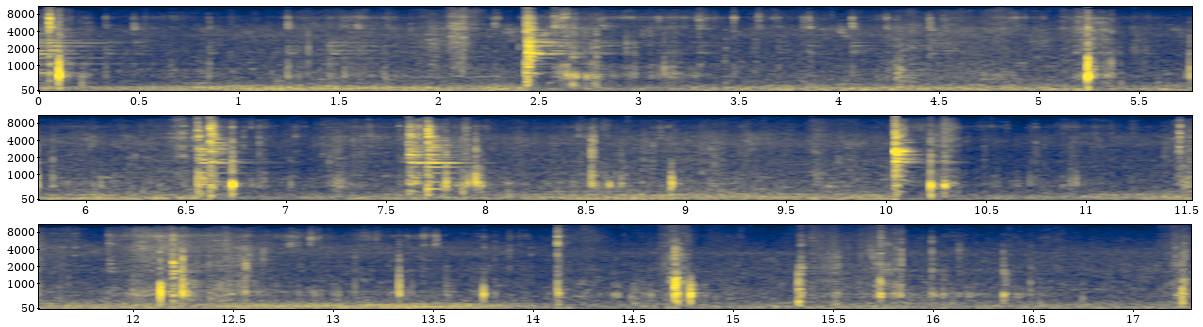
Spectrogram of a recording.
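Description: Salad being tossed by hand and with a wooden spoon in a stainless steel mixing bowl: a soft, moist rustle of shredded green mango and sliced sea snails, with irregular sharp clinks and knocks against the metal bowl.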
